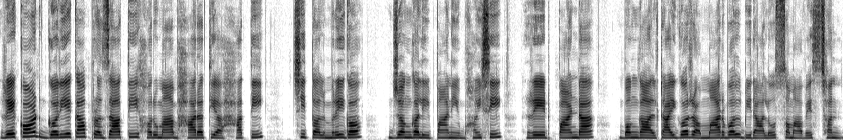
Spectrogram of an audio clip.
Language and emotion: Nepali, neutral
